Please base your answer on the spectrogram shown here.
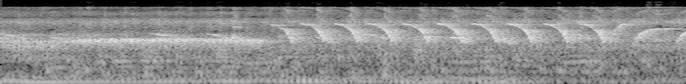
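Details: Canary singing at night. A steady high whine gives way to a fast trill of repeated descending notes, about six per second, over a loud constant background hiss.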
